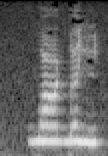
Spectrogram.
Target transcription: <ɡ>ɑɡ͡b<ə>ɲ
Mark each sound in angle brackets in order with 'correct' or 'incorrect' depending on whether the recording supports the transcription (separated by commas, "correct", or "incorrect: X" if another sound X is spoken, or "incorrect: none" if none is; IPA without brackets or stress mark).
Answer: incorrect: ɡʷ, correct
